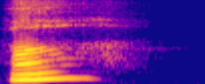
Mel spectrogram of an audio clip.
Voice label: Think, kr; Hilda; kingsraid

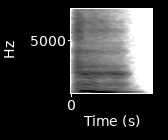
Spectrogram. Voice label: Vox Deny, en; Kirze; kingsraid; voices heroes en

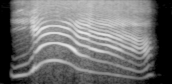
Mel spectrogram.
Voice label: Vox Happy; Cecilia; kingsraid

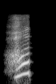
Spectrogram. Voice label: Casting, jp; Leo; kingsraid

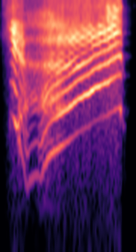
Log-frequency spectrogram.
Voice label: Casting, jp; Pansirone; kings raid

